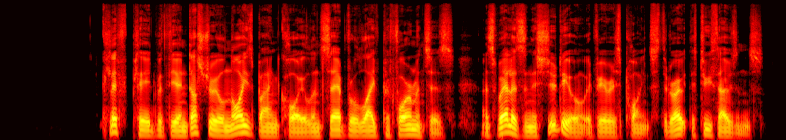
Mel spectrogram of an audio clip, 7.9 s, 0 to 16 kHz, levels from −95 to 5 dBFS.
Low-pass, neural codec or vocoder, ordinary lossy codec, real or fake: 14.4 kHz; none; none; real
